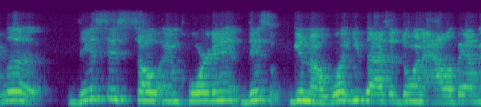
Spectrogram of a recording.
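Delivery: ordinary talk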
